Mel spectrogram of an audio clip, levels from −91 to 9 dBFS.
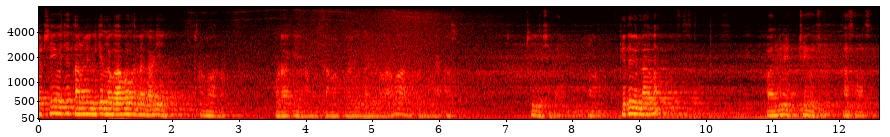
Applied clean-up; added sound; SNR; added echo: none; Fixed-wing aircraft, airplane; 20 dB; reverberation time 2.9 s.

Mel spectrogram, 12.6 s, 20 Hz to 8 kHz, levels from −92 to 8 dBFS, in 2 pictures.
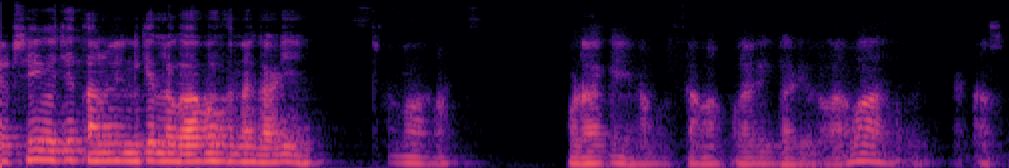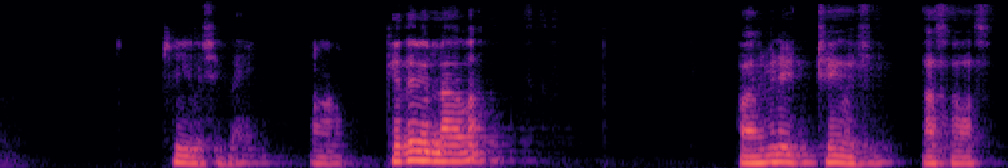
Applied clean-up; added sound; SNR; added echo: neural mask model DeepFilterNet 3.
